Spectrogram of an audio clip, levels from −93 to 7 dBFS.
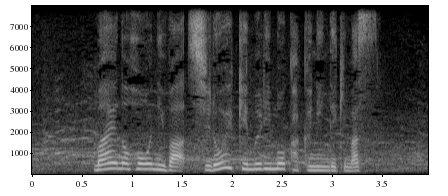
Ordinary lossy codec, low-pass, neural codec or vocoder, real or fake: none; none; none; real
